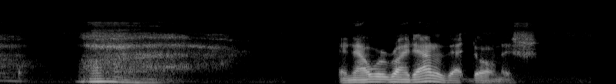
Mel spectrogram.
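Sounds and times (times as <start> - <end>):
deep breath taken during a practice to lift out of dullness: 0.0 - 2.5, 5.6 - 6.0
speech: 3.4 - 5.4.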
